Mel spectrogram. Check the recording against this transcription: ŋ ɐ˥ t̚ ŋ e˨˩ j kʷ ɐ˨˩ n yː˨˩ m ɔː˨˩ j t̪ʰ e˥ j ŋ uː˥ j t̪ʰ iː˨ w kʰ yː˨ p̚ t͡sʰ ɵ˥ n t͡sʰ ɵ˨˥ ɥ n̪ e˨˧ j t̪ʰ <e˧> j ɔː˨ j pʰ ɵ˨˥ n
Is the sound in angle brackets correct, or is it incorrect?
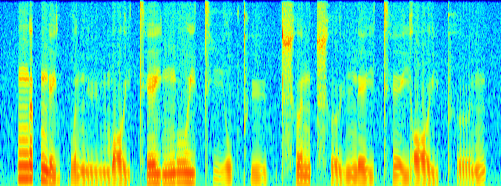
correct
